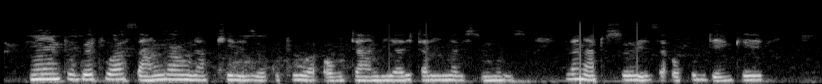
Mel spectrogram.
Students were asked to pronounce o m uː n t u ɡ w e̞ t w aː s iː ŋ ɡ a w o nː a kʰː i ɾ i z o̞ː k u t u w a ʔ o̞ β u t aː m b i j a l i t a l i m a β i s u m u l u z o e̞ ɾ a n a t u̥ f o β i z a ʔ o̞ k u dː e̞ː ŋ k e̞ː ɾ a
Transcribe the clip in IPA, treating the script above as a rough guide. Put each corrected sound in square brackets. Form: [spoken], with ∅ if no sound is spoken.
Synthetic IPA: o m uː n t u ɡ w e̞ t w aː s [aː] ŋ ɡ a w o [n] a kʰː i ɾ i z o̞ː k u t u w a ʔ o̞ β u t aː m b i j a l i t a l i [n] a β i s u m u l u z o e̞ ɾ a n a t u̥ [s] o β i z a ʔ o̞ k u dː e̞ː ŋ k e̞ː ɾ a

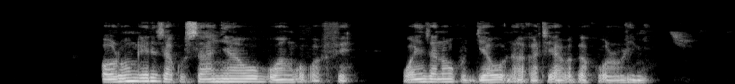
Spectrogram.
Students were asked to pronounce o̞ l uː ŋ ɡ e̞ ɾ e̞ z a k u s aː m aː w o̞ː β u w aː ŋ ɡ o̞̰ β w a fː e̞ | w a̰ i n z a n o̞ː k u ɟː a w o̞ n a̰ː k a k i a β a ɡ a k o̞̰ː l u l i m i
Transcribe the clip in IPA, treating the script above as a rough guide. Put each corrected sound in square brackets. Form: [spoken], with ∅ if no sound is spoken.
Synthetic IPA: o̞ l uː ŋ ɡ e̞ ɾ e̞ z a k u s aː [ɲ] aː w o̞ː β u w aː ŋ ɡ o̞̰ β w a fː e̞ | w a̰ i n z a n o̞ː k u ɟː a w o̞ n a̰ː k a [t] i a β a ɡ a k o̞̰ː l u l i m i

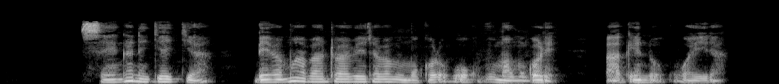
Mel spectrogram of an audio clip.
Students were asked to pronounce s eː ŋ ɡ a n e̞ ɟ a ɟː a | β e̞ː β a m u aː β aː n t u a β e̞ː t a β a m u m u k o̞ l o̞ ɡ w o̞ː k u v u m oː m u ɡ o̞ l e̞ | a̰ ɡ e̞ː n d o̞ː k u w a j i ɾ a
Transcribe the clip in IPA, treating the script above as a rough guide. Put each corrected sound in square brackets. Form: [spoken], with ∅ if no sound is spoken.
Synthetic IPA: s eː ŋ ɡ a n e̞ ɟ a ɟː a | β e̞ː β a m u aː β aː n t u a β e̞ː t a β a m u m u k o̞ l o̞ ɡ w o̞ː k u v u m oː m u ɡ o̞ l e̞ | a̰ ɡ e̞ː n d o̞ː k u w a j i ɾ a

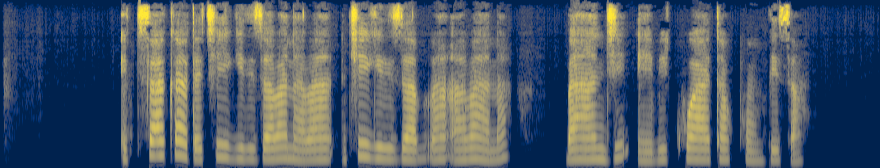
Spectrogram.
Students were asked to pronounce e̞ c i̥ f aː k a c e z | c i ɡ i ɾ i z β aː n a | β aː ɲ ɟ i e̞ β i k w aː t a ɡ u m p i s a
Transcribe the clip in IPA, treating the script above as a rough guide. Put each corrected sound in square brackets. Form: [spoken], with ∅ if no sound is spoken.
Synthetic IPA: e̞ c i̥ [s] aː k a [t] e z | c i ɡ i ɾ i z β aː n a | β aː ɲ ɟ i e̞ β i k w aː t a [k] u m p i s a

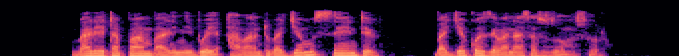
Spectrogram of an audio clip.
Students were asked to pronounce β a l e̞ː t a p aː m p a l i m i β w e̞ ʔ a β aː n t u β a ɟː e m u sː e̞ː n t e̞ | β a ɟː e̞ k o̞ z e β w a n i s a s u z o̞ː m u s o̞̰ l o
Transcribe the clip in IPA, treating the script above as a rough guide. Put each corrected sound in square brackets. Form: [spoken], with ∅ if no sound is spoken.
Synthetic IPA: β a l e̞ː t a p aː m [b] a l i m i β w e̞ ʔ a β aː n t u β a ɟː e m u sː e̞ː n t e̞ | β a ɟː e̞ k o̞ z e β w a n [a] s a s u z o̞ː m u s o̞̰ l o

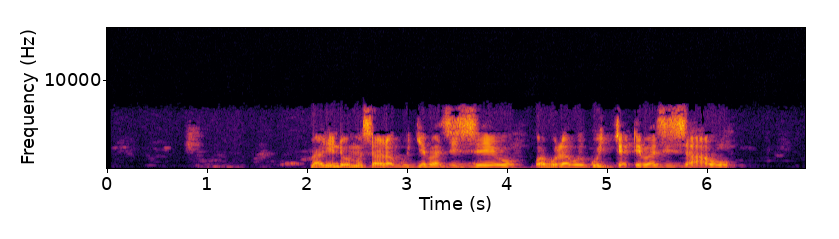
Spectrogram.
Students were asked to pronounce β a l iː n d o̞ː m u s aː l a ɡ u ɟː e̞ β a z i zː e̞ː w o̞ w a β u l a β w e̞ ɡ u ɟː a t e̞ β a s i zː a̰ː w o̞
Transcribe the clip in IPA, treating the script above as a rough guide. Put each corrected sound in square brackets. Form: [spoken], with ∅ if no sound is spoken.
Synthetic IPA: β a l iː n d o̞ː m u s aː l a ɡ u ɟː e̞ β a z i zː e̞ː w o̞ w a β u l a β w e̞ ɡ u ɟː a t e̞ β a [z] i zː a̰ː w o̞

